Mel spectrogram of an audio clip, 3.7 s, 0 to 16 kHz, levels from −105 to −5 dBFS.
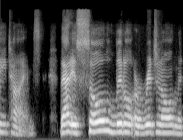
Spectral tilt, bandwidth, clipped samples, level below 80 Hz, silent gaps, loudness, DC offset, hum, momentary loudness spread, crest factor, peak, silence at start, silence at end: -5 dB/octave; 12.5 kHz; under 0.1%; -70 dBFS; none; -17 LUFS; under 0.1%; none; 14 LU; 14 dB; -4 dBFS; 0 s; 0 s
